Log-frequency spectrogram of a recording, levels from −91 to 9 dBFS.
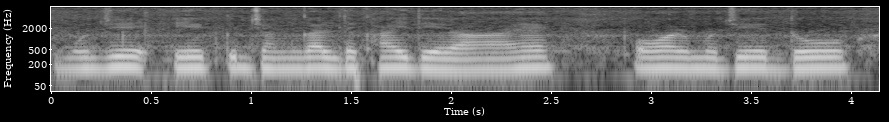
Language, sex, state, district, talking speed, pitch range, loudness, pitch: Hindi, male, Uttar Pradesh, Saharanpur, 145 wpm, 150-155 Hz, -15 LUFS, 155 Hz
